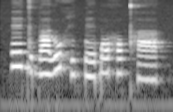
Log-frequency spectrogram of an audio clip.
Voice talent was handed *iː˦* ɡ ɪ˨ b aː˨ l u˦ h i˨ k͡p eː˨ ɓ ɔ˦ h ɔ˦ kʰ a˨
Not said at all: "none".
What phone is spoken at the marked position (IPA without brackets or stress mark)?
eː˦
